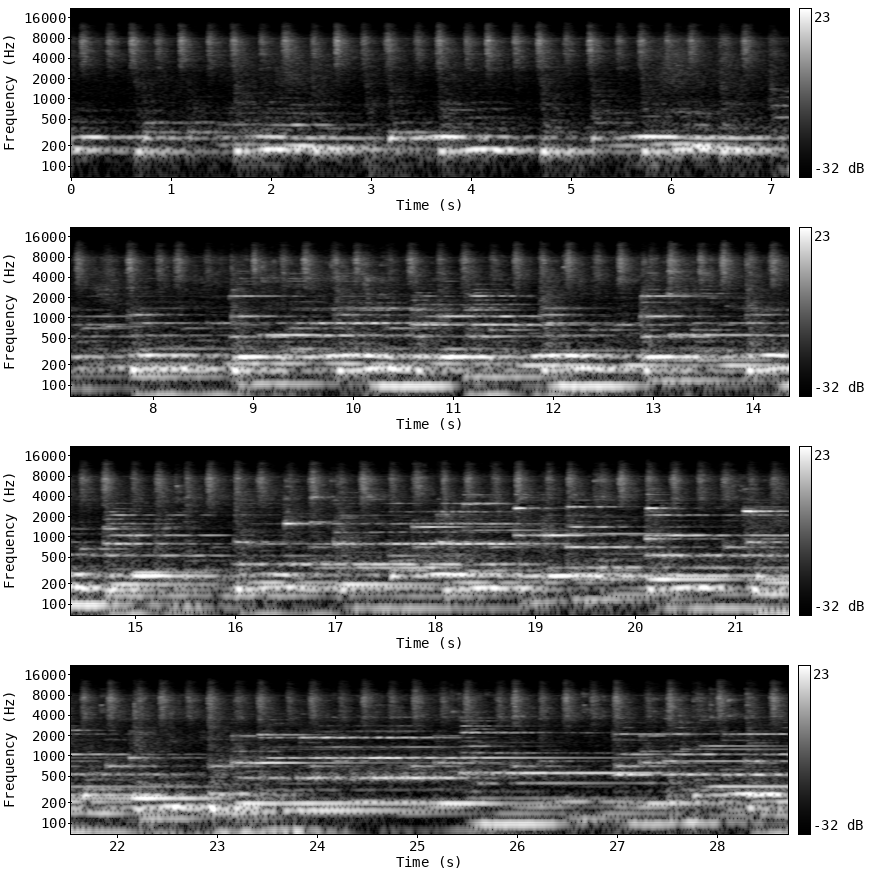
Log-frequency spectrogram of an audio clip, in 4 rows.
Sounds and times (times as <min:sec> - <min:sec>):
Classical music: 0:00.0 - 0:28.7
Marimba, xylophone: 0:00.0 - 0:28.7
Orchestra: 0:00.0 - 0:28.7
Vibraphone: 0:00.0 - 0:28.7.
